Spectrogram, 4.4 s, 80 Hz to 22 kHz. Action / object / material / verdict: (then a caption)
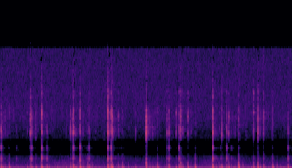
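tap / small plastic microphone housing / plastic / none. Long nails tap the top and side of a 3Dio Free Space binaural microphone, a small hollow black plastic box with silicone ears. The result is a quick run of dry, clicky taps with a low hollow body and bright ticks, each dying away almost at once.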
